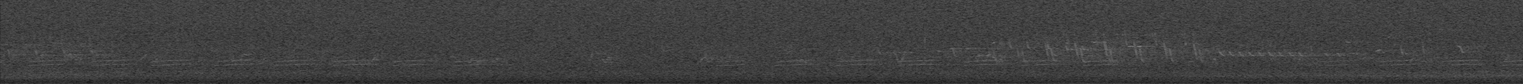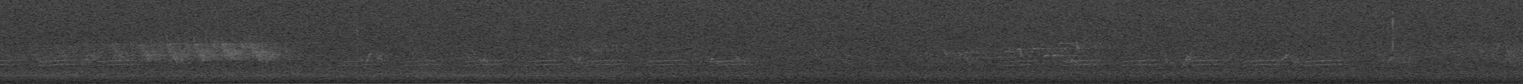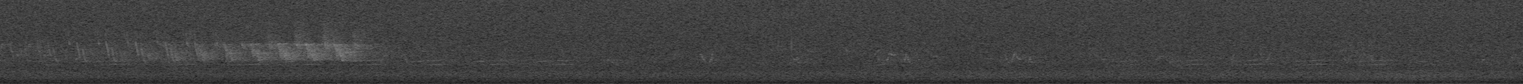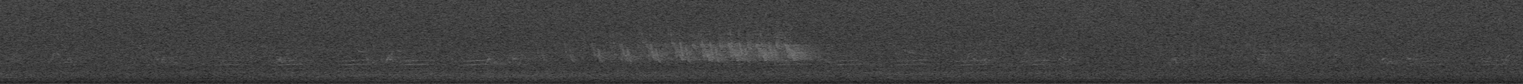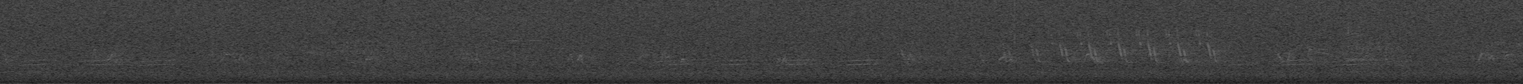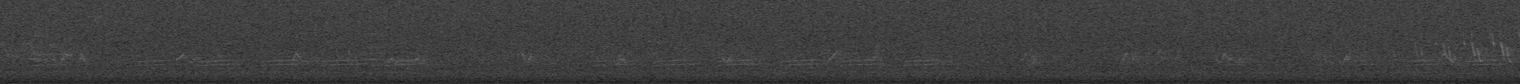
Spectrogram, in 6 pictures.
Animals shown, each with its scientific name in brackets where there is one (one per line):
Red-breasted Nuthatch (Sitta canadensis)
Red-eyed Vireo (Vireo olivaceus)
Winter Wren (Troglodytes hiemalis)
Ovenbird (Seiurus aurocapilla)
